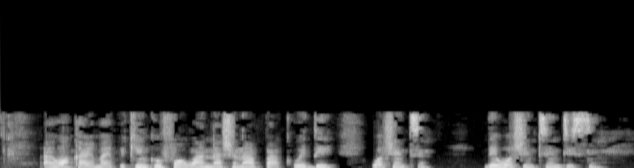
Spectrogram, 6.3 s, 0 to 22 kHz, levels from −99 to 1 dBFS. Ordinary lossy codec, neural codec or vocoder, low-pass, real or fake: MP3, 32 kbps; none; 7.2 kHz; real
